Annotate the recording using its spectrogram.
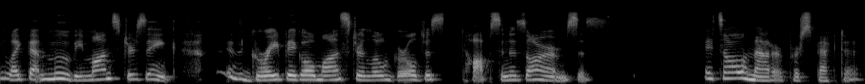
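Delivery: normal talking voice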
